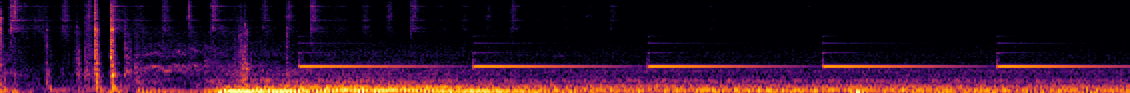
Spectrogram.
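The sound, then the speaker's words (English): A small green truck starts up with a few sharp clicks and a jangle, then settles into a low engine rumble while an electronic chime repeats steadily over it. “This is yet another vehicle. This is the affectionately known as Little Green Truck with a Big Heart.”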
